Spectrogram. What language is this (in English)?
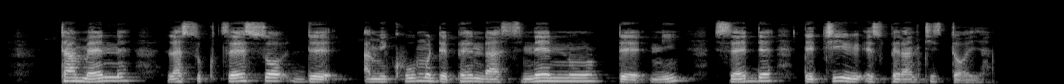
Esperanto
